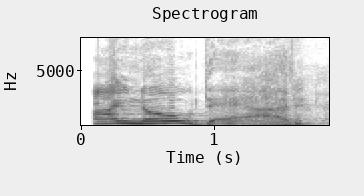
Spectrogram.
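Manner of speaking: put-on exasperated kid. Daughter brushing off dad's warning, exasperated and loud. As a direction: toss it back like a fed-up daughter. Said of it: "the response that we usually get now".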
